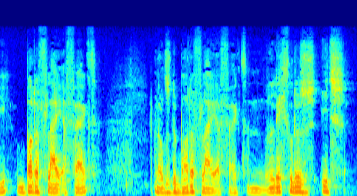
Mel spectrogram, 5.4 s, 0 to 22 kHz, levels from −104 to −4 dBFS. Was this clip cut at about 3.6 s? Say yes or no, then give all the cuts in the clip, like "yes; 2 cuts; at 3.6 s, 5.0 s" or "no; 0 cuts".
no; 1 cut; at 2.2 s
